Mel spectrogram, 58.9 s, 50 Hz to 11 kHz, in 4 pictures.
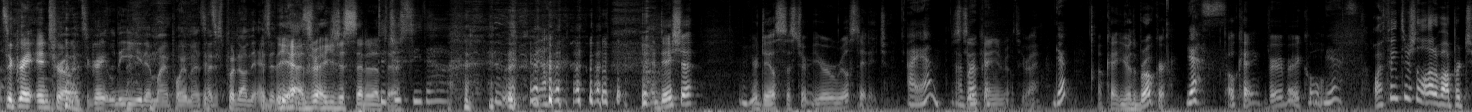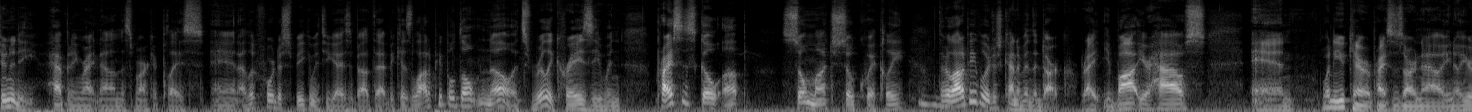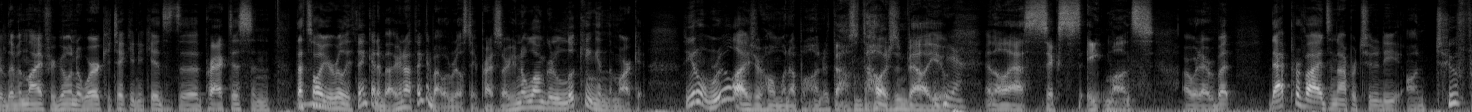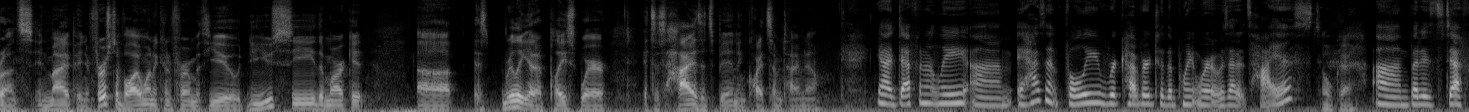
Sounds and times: Speech: 0.0s - 4.5s, 6.4s - 11.6s, 12.3s - 47.8s, 48.4s - 52.4s, 56.8s - 58.2s.

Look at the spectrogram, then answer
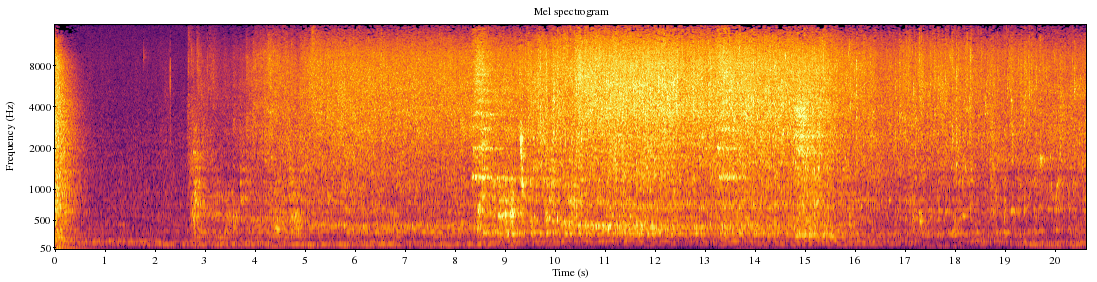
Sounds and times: Toilet flush: 2.6s - 20.6s.

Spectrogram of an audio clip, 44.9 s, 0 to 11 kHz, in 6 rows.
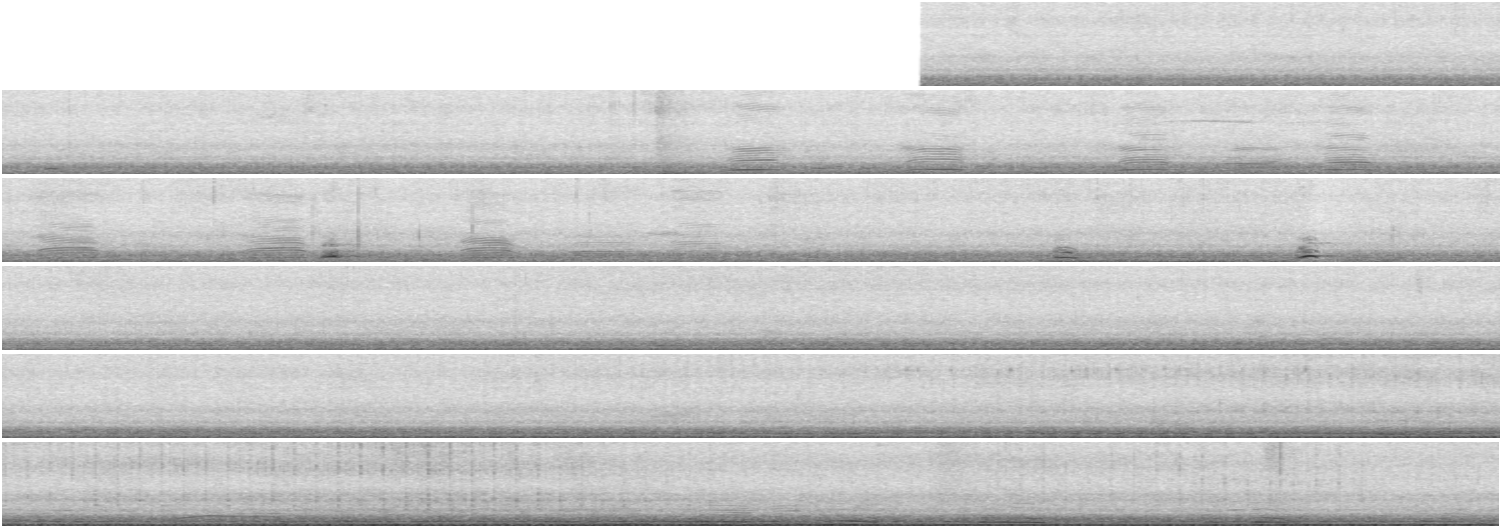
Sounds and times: Truck: 4.6s - 44.9s.

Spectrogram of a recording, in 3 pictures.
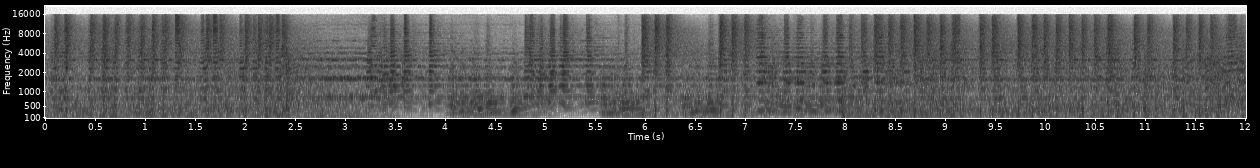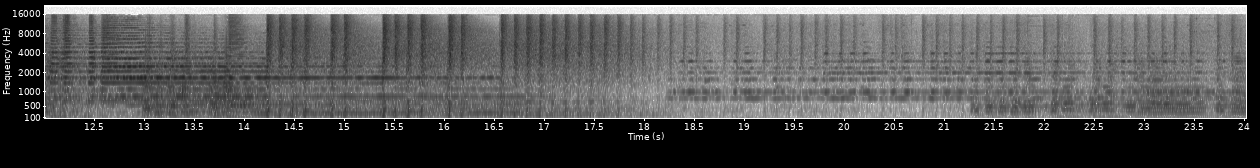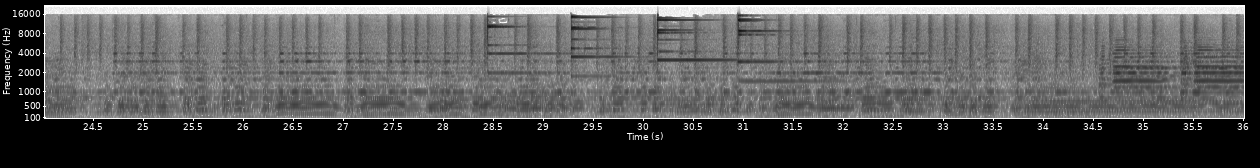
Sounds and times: Music: 0.0s - 36.0s.

